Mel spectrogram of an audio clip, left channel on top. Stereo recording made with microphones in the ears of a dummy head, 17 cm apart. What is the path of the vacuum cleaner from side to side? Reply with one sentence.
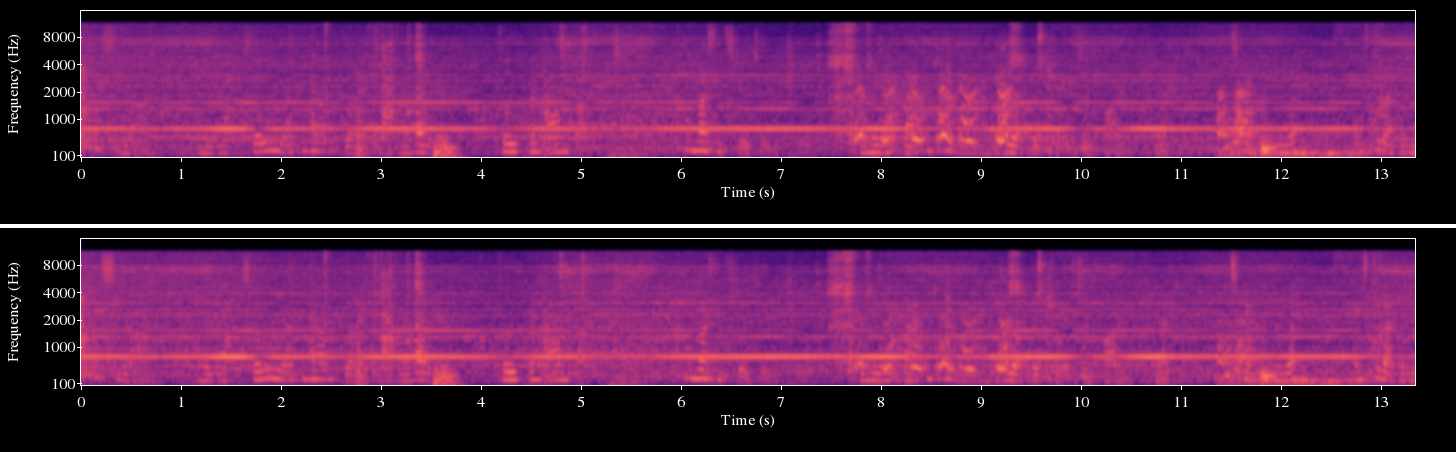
You can hear the vacuum cleaner stay put.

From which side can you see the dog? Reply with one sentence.
In this clip you hear the dog on the left.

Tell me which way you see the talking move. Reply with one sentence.
In this clip you hear the talking move from right to left and back again.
